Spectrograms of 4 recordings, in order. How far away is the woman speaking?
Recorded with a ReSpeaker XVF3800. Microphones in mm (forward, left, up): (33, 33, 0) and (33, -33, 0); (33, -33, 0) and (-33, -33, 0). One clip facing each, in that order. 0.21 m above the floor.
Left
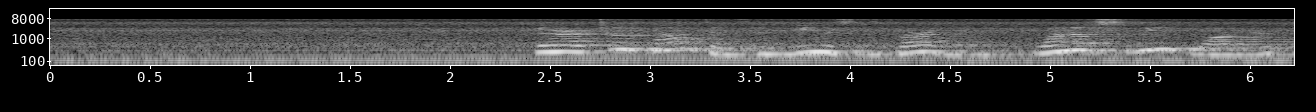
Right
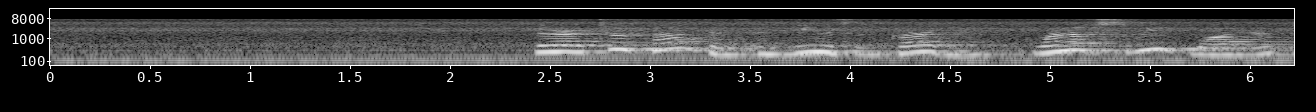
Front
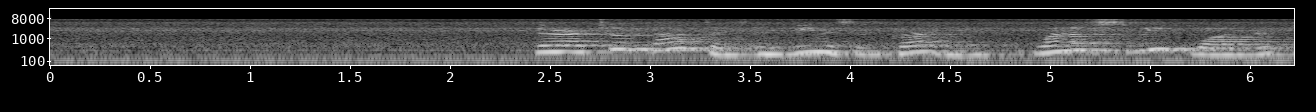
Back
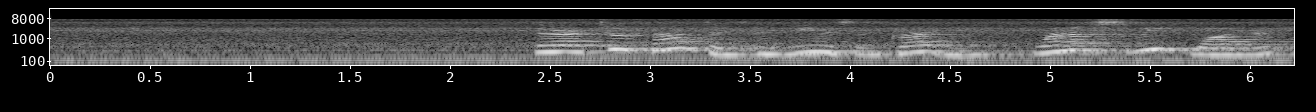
About 1.9 m.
